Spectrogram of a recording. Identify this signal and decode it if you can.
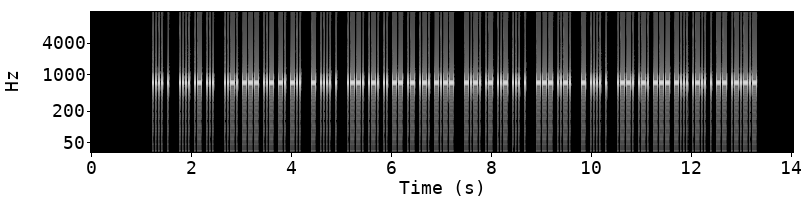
Morse code, heard as a keyed tone, about 40 wpm, 700 Hz. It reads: HE HAS FOUND THE PRIMARY CAUSE OF THE PROBLEM.
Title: Sentences from Top 1000 Words - Review Part 5 - 40wpm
